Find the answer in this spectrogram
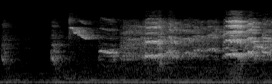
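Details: White-crested laughingthrush, used as a lure to get a captive bird singing: after a short pause, harsh squawking chatter builds into a continuous noisy, grating cackle that grows louder toward the end, with a low hum beneath.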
